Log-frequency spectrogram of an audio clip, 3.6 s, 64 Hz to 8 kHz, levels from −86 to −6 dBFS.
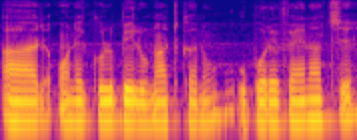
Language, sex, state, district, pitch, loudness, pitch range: Bengali, male, Tripura, West Tripura, 120 Hz, -19 LUFS, 120-125 Hz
